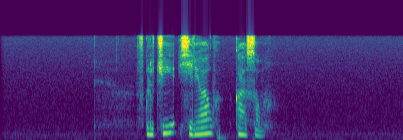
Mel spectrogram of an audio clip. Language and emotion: Russian, neutral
